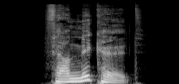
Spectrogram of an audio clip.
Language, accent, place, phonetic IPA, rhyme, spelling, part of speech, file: German, Germany, Berlin, [fɛɐ̯ˈnɪkl̩t], -ɪkl̩t, vernickelt, adjective / verb, De-vernickelt.ogg
- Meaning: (verb) past participle of vernickeln; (adjective) nickel-plated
